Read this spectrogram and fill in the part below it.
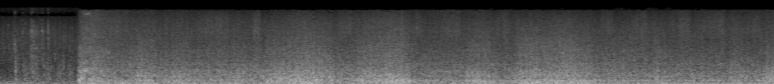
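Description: A flamethrower roars, spraying fire in loud rushing bursts.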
